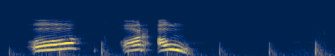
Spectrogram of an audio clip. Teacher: ओ और औ, इनका उच्चारण स्थल होगा कंठ ओष्ठ। ये बनता है अ या आ के बाद में ऊ होगा, तो ये बनेगा ओ।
